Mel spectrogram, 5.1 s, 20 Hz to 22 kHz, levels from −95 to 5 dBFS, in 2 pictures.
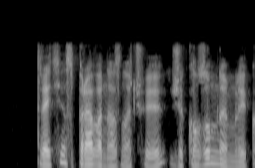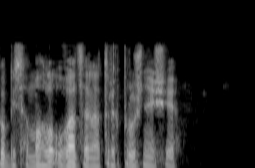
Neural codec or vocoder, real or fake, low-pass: none; real; 7.2 kHz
